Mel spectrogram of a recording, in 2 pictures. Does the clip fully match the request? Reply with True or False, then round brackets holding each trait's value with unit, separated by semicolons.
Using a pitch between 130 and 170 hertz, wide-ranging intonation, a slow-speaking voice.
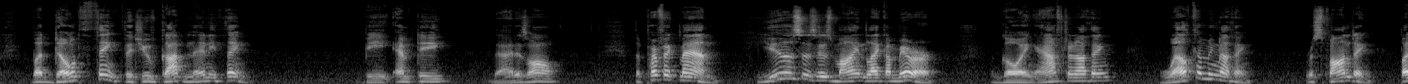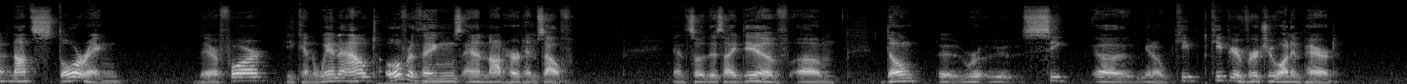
True (135 Hz; 8.1 semitones; 125 wpm)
